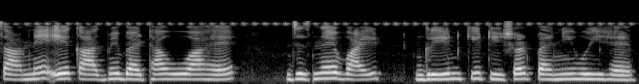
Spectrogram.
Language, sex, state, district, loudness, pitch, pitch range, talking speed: Hindi, female, Uttar Pradesh, Lucknow, -13 LUFS, 245 Hz, 235-255 Hz, 130 wpm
